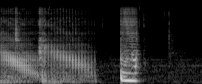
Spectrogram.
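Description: Sampled bass sound taken from an old jungle record, played back raw in Kontakt: a noisy, gritty hit whose pitch falls over about a second, then a second short, louder hit with a low tone. It sounds a bit like a distorted 808 with percussion underneath.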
